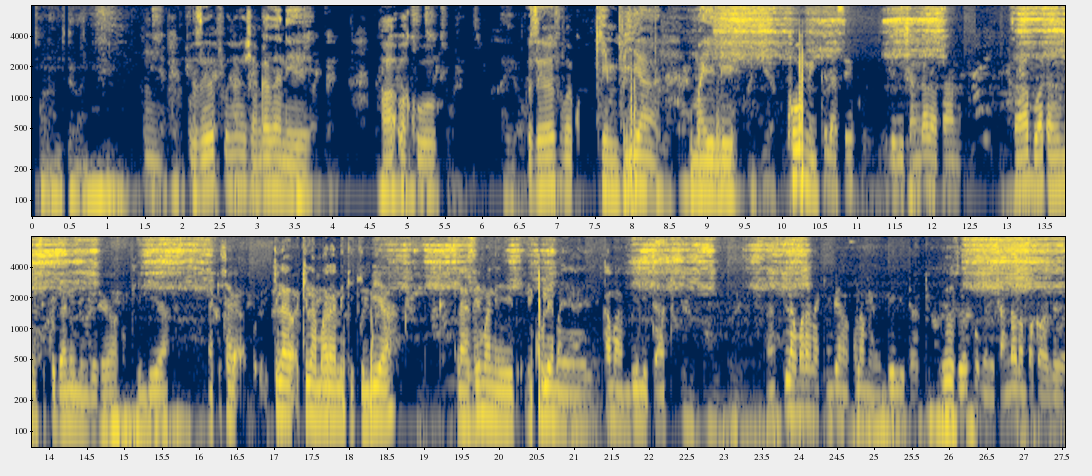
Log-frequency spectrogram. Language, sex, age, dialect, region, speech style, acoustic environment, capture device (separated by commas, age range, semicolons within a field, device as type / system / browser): Swahili, male, 18-24, Kenya - Nairobi Sheng-influenced, Kenya, happy; focused; tired, nature; people talking; music; construction, mobile / Linux / Chrome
